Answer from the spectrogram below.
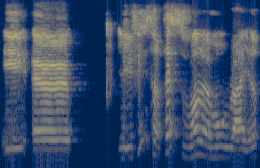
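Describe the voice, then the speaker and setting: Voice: medium pitch, unhurried, sharp tone. A band member talking over a video call, earnest and talkative, often repeating phrases. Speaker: band member, musician guest. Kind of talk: casual interview on a call. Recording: dull, lo-fi call audio.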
